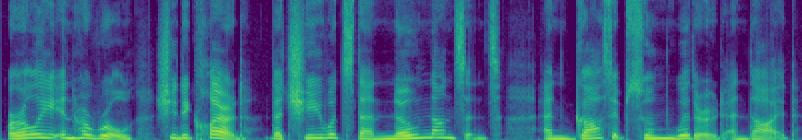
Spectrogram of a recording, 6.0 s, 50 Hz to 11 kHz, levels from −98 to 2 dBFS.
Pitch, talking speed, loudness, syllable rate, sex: 225 Hz, 180 wpm, -17 LUFS, 4.8 syllables/s, female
